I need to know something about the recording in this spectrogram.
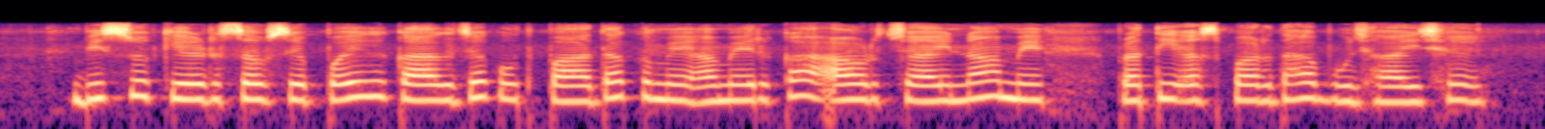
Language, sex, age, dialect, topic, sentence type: Maithili, female, 18-24, Bajjika, agriculture, statement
